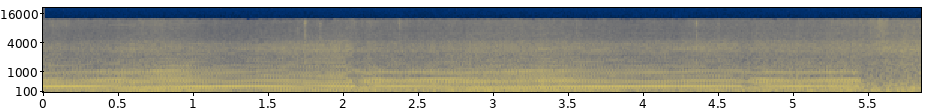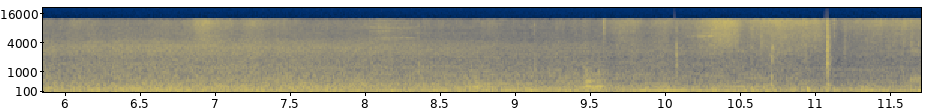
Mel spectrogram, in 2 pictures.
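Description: BMW M3 engine heard from inside the cabin, rising in pitch as it accelerates, with a gear change about two seconds in. About five and a half seconds in the driver lifts off and the rising note stops, leaving a low engine drone under road and tyre noise.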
